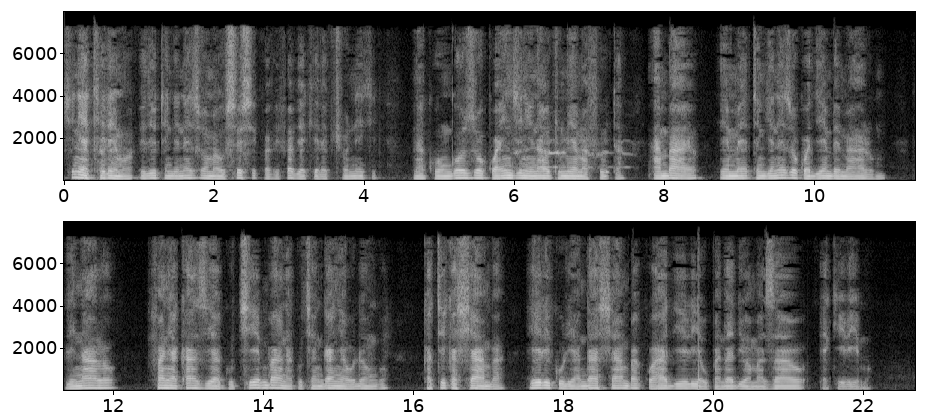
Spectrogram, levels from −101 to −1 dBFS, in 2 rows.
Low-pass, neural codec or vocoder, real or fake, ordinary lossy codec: 7.2 kHz; codec, 16 kHz in and 24 kHz out, 1 kbps, XY-Tokenizer; fake; AAC, 32 kbps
